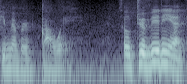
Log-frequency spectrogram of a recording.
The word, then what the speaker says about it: Dravidian: to remember if you remember that way so Dravidian it's not related to the indo-european languages in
